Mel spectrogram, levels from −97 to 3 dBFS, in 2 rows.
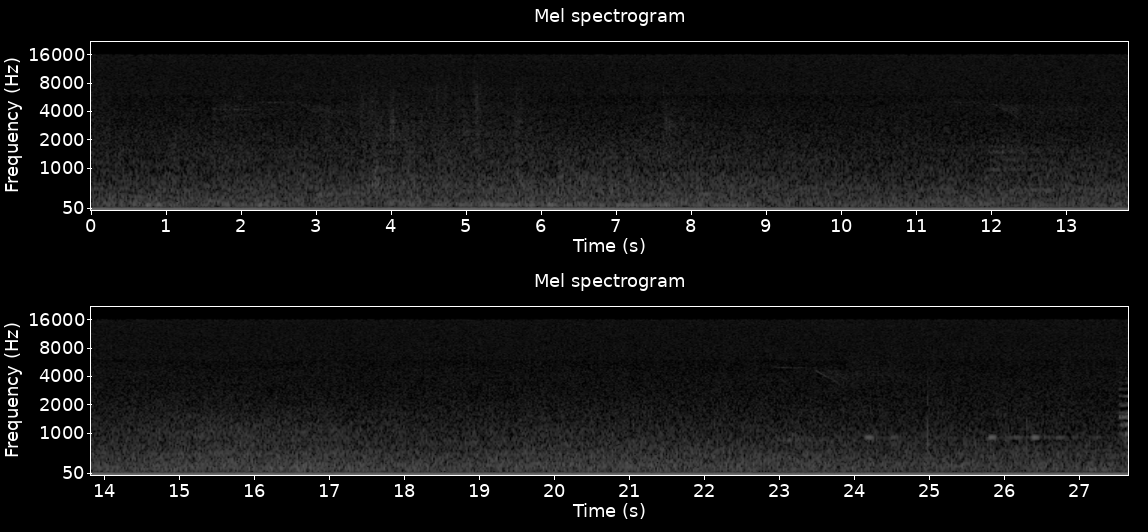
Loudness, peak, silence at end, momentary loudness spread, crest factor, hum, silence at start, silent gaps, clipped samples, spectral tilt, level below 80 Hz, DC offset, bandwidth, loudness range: -64 LUFS; -46 dBFS; 0 s; 2 LU; 16 dB; none; 0 s; none; under 0.1%; -3.5 dB/octave; -88 dBFS; 0.1%; 16.5 kHz; 2 LU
